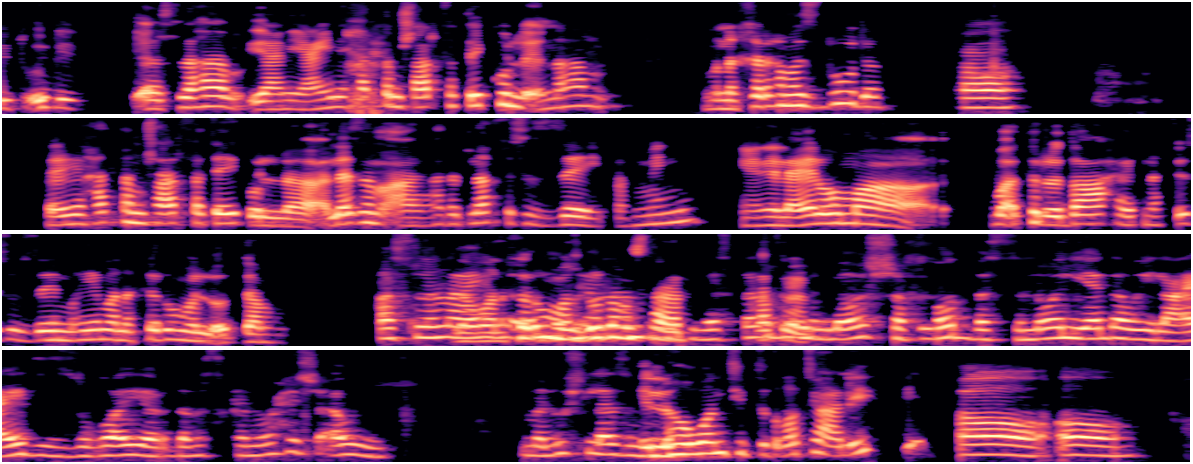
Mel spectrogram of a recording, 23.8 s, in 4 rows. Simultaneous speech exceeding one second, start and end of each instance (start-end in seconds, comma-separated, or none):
14.1-16.1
